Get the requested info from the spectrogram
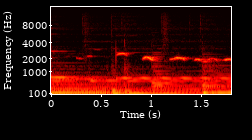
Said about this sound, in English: Stop whistling, you nugget.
